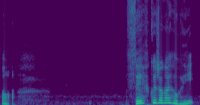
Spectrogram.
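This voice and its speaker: A woman playing a boyish, slightly mean but doting teenage girlfriend in a romantic audio drama, speaking in a soft, intimate, teasing way. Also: on the high side, lively intonation, slow pace, no room sound. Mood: affectionate. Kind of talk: Japanese romantic situation voice acting.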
